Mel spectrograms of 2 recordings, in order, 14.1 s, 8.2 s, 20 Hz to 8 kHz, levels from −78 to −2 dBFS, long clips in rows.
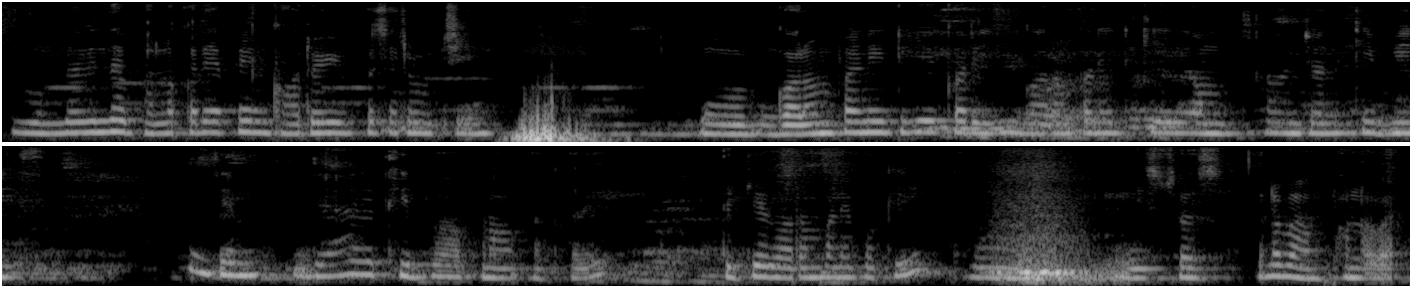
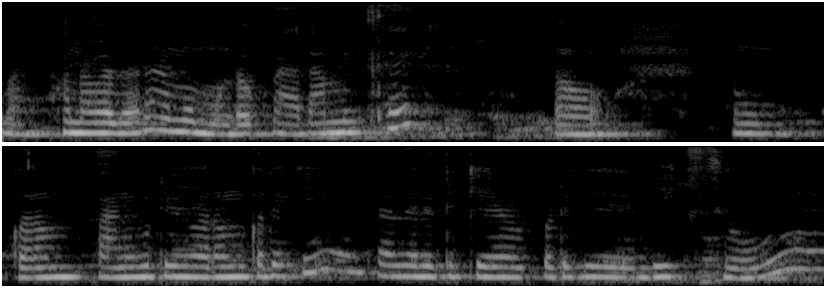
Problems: none marked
